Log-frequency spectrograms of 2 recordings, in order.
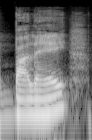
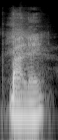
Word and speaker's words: ballet: The French, in French, there is no real stress except the last syllable is always stronger in any French word. So, ballet.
